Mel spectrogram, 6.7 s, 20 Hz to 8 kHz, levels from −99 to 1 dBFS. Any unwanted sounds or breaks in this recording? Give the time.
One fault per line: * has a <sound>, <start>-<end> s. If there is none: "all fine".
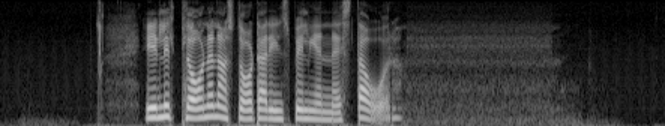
all fine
